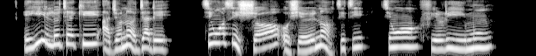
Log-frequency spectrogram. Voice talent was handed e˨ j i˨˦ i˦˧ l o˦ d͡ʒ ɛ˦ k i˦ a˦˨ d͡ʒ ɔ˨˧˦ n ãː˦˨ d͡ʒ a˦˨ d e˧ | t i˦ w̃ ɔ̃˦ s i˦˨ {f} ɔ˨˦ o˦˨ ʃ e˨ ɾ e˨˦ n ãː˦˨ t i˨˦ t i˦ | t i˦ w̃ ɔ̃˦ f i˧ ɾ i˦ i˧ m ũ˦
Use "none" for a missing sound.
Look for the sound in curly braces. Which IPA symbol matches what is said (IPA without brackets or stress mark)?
ʃ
